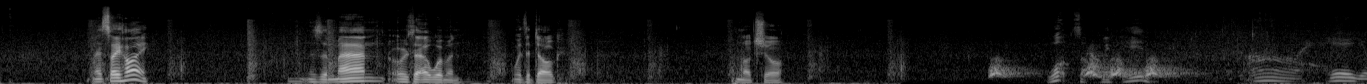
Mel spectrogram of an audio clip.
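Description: A man speaks in short phrases, close by.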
